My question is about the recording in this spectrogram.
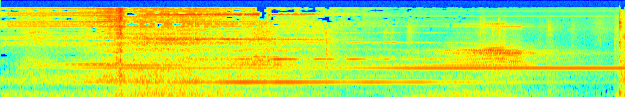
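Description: Horror-film soundtrack drone: a low rumble under a few long held tones, swelling about a second in and holding.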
